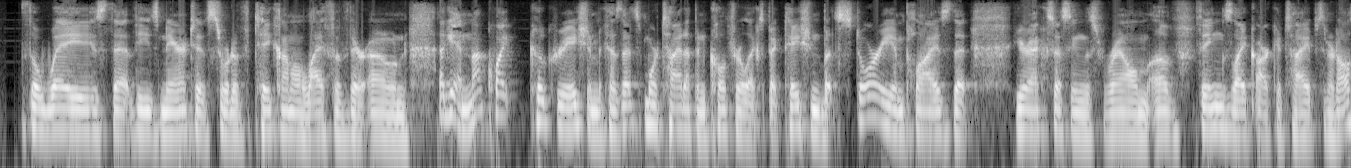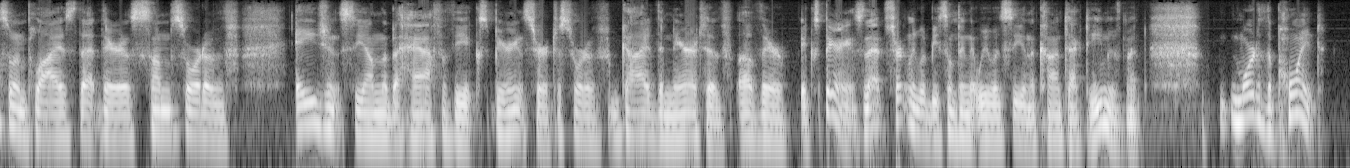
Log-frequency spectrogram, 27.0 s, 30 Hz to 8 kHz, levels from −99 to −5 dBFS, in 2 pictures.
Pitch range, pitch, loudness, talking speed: 90-105 Hz, 95 Hz, -17 LUFS, 185 wpm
